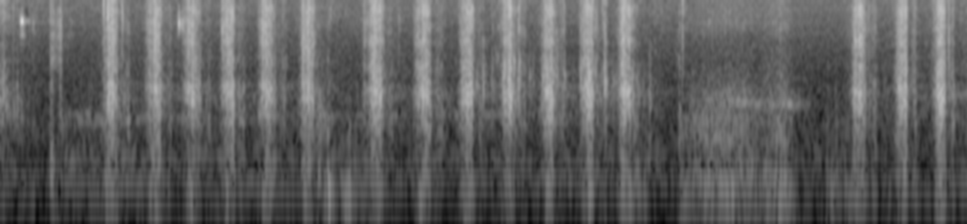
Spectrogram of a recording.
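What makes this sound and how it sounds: Long fingernails on both hands scratch a black foam microphone windscreen, producing a rapid, uneven series of close, crunchy scrapes and crackles. Each stroke is a short, bright, broadband burst that stops almost immediately. Midway through, the strokes blend into a brief continuous rustling scratch before the separate scrapes return.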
